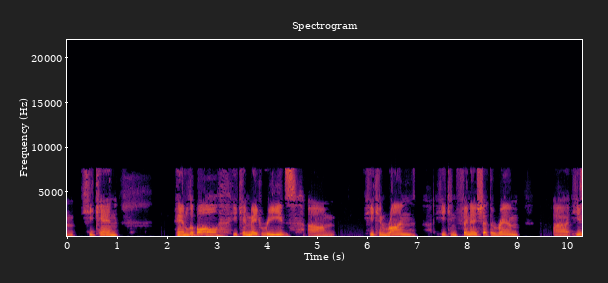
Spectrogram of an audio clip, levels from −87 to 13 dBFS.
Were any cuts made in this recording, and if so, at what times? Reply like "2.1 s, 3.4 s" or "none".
none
